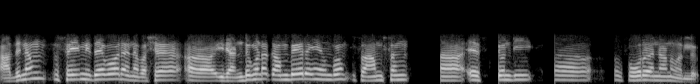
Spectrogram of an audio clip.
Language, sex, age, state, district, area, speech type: Malayalam, male, 30-45, Kerala, Alappuzha, rural, conversation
